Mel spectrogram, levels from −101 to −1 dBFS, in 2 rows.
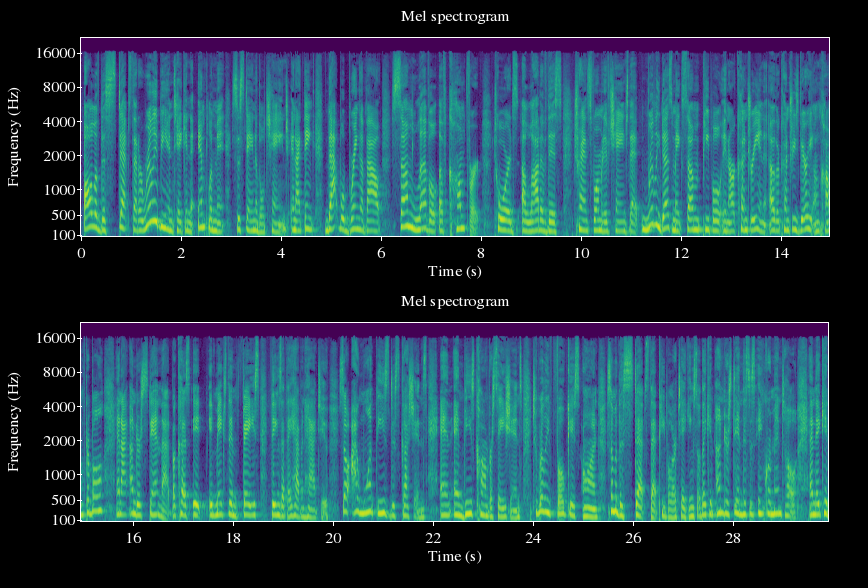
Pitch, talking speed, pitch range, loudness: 205 Hz, 185 wpm, 185-230 Hz, -18 LUFS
